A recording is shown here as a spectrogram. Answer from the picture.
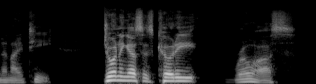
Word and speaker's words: Rojas: business and in it joining us is Cody roas right the I pronounce that correctly okay I wanted to make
